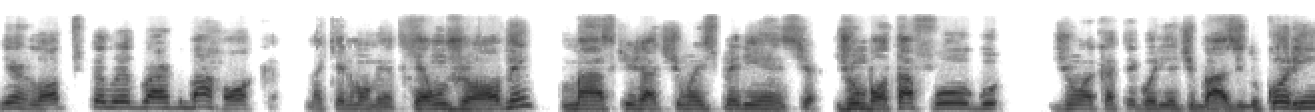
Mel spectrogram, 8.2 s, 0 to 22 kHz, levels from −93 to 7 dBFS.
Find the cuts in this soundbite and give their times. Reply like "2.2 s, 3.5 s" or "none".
1.8 s, 3.4 s, 5.1 s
